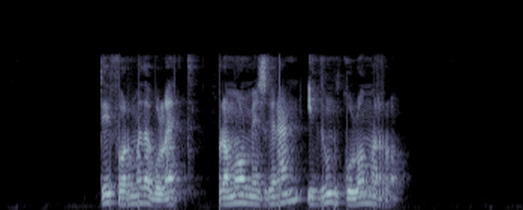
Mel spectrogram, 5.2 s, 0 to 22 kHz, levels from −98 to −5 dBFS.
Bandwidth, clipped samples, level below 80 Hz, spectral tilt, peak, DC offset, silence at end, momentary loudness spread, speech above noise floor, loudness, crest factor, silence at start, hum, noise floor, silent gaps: 7.6 kHz; under 0.1%; -74 dBFS; -3 dB/octave; -18 dBFS; under 0.1%; 1.25 s; 8 LU; over 53 dB; -37 LUFS; 22 dB; 1 s; none; under -90 dBFS; none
